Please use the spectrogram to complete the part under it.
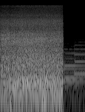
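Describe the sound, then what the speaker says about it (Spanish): Large ocean waves break on the surf beach at Totoralillo, Chile, on the Pacific coast, making a loud, continuous roar of surf that cuts off abruptly and gives way to a faint tonal sound. "hay unas olas bastante grandes y hay una escuela de surf"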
